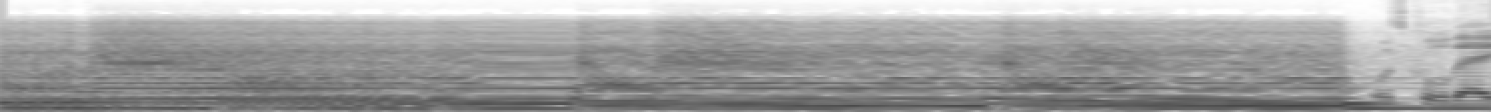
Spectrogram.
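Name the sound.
guitar low E string tuned down to D against open D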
